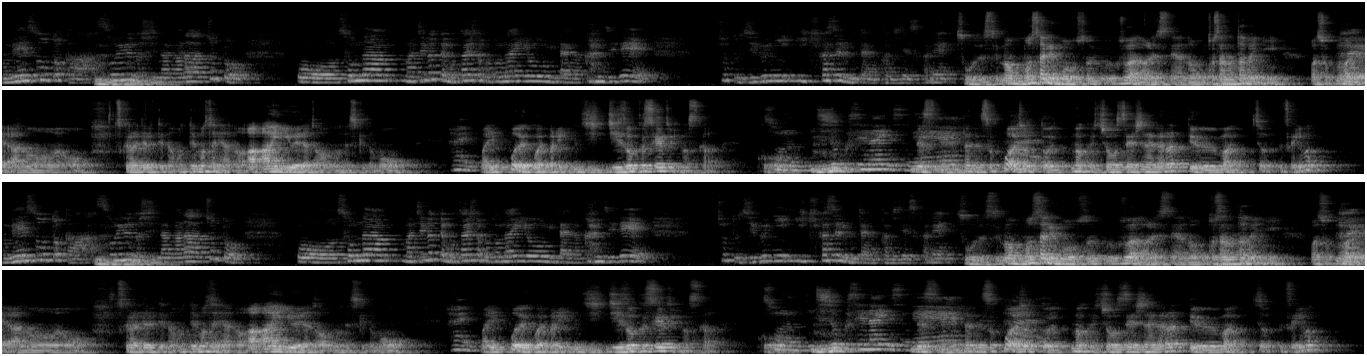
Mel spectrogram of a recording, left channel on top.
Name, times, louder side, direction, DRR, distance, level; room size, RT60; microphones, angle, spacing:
voice 1, 0.0-6.8 7.2-9.4 13.4-13.7 18.1-18.4 21.2-23.2 23.7-24.1, equal, 70° right, -7 dB, 3.3 m, -33 dB
voice 2, 0.9-1.6 9.6-12.8 13.1-17.6 18.4-20.7 21.2-21.4 21.7-22.0 22.7-26.7, equal, 60° left, 0 dB, 1.9 m, -25 dB
5.5 x 5.3 x 5.7 m, 0.64 s
head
